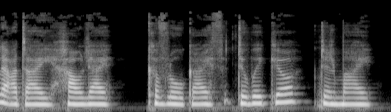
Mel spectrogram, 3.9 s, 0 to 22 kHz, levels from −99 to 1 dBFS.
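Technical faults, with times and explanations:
Throughout, MP2 compression: dull, gurgling speech where upper sub-bands flicker on and off, likely from low-rate coding around 80 kbps, showing as patchy, blocky high-frequency gaps on a spectrogram.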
